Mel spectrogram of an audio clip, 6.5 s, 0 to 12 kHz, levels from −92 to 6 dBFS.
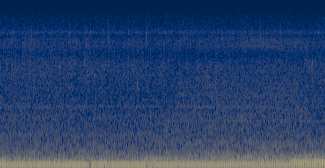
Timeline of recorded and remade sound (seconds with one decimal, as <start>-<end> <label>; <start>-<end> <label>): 0.0-1.5 recorded; 1.5-3.1 remade; 3.1-6.5 recorded

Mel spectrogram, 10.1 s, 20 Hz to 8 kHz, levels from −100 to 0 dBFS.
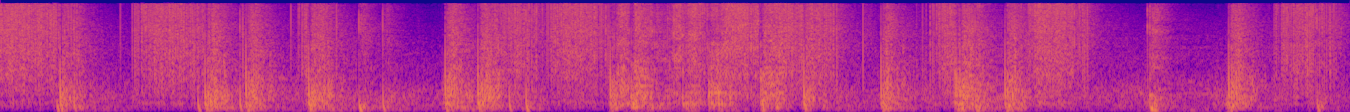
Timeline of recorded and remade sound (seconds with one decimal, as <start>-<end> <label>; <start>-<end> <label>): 0.0-4.6 recorded; 4.6-5.9 remade; 5.9-8.6 recorded; 8.6-9.1 remade; 9.1-10.1 recorded

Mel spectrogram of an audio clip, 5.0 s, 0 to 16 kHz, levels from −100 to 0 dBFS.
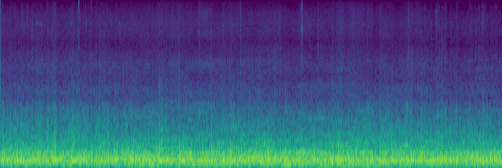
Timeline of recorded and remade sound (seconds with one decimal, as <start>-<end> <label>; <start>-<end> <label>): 0.0-1.2 recorded; 1.2-4.2 remade; 4.2-5.0 recorded

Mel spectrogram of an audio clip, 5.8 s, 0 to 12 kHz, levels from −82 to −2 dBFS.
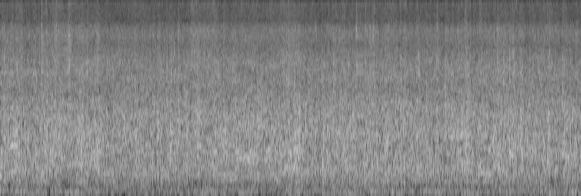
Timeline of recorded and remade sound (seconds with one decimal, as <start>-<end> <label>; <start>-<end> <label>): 0.0-0.6 recorded; 0.6-1.5 remade; 1.5-1.9 recorded; 1.9-3.0 remade; 3.0-5.8 recorded

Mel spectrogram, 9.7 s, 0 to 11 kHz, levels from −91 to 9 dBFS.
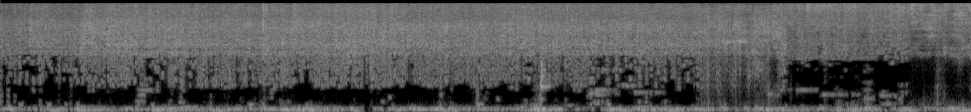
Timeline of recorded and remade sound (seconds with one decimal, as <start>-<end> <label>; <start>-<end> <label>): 0.0-7.0 recorded; 7.0-7.8 remade; 7.8-9.1 recorded; 9.1-9.7 remade

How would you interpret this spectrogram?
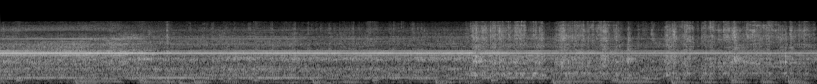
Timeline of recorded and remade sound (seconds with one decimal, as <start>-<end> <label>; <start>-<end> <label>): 0.0-0.9 recorded; 0.9-1.7 remade; 1.7-8.2 recorded

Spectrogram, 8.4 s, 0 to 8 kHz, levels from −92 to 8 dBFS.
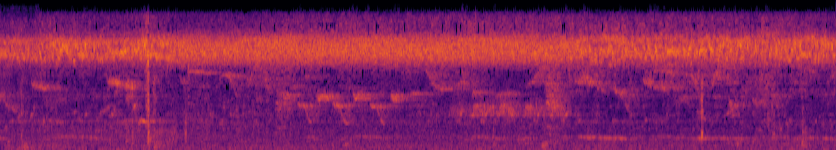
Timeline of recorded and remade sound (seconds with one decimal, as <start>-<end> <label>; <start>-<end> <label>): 0.0-1.7 remade; 1.7-5.7 recorded; 5.7-8.4 remade

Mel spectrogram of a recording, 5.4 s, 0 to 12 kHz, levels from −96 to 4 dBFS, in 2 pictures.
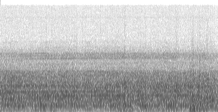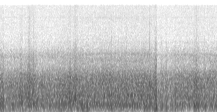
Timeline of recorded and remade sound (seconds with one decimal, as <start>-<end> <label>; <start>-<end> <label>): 0.0-5.4 recorded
